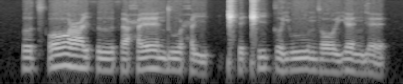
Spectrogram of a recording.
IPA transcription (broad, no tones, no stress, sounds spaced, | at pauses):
ɤ t͡sʼ ɔː ʕ i θ ɯː θ a ħ ɛː n d uː ħ i | ǁʰ e ǁ i k ɤ j uː n z ɔː j ɛ ŋ ɡ ɛ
